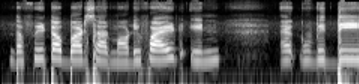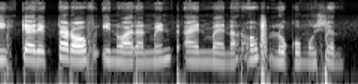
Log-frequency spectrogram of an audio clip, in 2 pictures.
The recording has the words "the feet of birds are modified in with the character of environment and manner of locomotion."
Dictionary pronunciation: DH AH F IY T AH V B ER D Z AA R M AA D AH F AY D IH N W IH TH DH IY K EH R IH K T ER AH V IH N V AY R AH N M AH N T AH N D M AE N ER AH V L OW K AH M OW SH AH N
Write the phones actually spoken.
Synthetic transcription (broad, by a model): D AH F IY T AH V B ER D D AA R M AA D AH F AY D IH N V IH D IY K EH R IH K T ER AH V IH N V AY R AH N M AH N T AH N D M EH N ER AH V L OW K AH M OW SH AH N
